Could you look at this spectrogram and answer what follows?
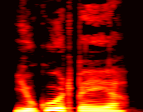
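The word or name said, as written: yoghurtbæger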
